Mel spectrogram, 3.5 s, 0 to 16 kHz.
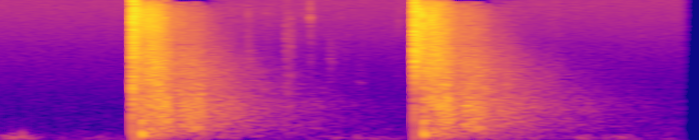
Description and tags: This is recorded at the target
223, field-recording, fire, gun, impact, report, rifle, target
